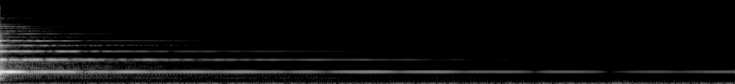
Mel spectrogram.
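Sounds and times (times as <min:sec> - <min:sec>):
yangchin hammered dulcimer: 0:00.0 - 0:02.2.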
